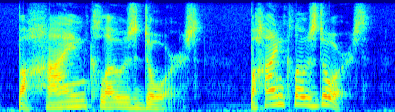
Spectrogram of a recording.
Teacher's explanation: Both of the D sounds in behind and closed, they're going to elide. They come between two consonant sounds and and it's like they get muted and you just don't really hear it.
